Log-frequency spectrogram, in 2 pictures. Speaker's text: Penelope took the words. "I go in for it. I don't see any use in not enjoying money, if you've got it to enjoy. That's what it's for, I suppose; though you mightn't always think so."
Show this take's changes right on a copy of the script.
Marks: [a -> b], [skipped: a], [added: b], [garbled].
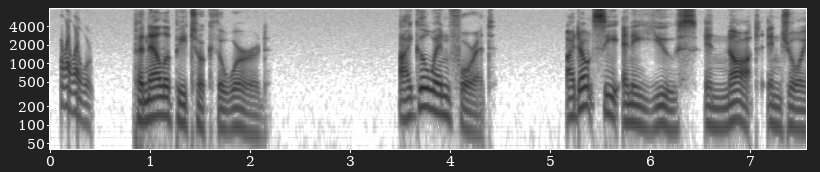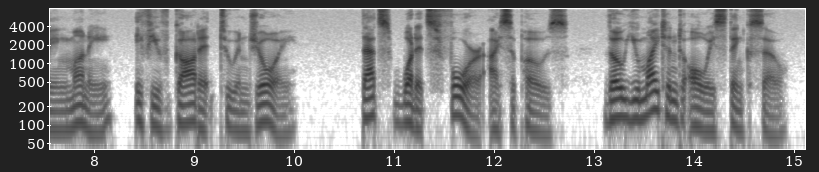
Penelope took the [words. -> word] "I go in for it. I don't see any use in not enjoying money, if you've got it to enjoy. That's what it's for, I suppose; though you mightn't always think so."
